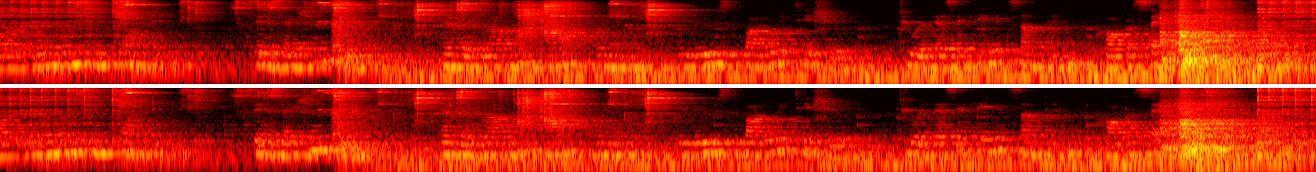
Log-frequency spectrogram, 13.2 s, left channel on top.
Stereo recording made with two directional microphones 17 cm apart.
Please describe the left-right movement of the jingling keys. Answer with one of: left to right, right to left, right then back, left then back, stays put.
left to right.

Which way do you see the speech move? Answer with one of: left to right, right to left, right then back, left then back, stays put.
right to left.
